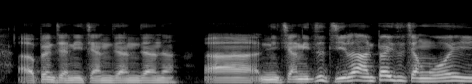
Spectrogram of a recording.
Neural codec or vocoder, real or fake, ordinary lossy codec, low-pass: none; real; AAC, 48 kbps; 7.2 kHz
